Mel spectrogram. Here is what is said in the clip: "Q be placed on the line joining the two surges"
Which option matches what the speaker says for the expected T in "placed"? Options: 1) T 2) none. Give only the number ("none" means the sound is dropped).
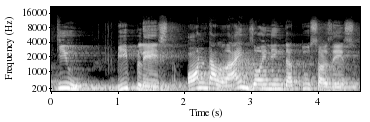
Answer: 1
